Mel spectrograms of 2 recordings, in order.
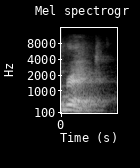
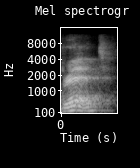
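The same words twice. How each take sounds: First: The voice falls on the word. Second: The voice rises on the word. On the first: It is mentioned for the first time. "bread in the first question was with a falling tone" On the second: It was already mentioned. "we use the rising tone to say bread"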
